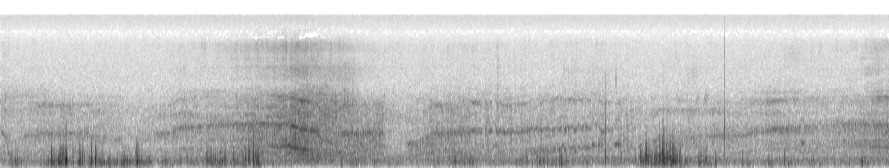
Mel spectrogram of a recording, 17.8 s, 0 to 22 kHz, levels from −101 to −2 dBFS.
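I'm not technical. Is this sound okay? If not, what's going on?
Yes, it's fine: nothing in it jumps out as a technical problem, so there's nothing here you need to worry about.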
